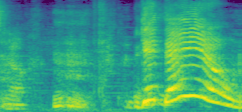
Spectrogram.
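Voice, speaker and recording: This exaggerated character voice is pitched extremely high. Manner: urgent.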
